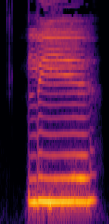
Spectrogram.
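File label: "lie", first tone, pinyin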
